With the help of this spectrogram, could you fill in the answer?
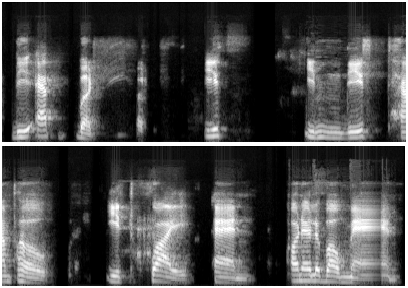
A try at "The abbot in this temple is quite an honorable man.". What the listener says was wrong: Yeah, ▁so ▁is, ▁you ▁didn't ▁pronounce ▁the ▁S ▁sound, ▁okay, ▁quite.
